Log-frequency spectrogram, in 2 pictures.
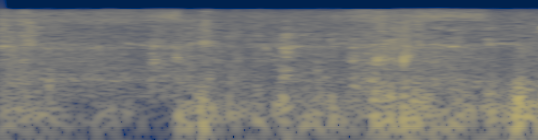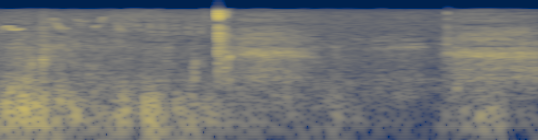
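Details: Low vehicle rumble and wind buffeting with a few brief clicks and knocks, no clear animal call.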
